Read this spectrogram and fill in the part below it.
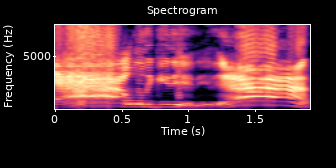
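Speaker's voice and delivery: very drawn-out, slow, frustrated groan. Retelling wanting to scratch an itching incision: imitating own itchy frustration. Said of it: "I be like".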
